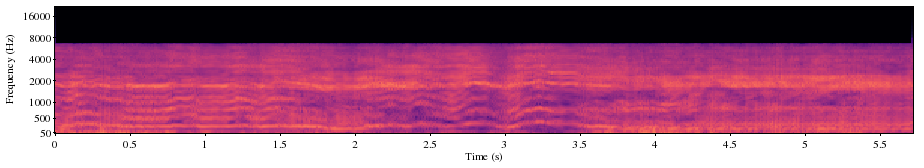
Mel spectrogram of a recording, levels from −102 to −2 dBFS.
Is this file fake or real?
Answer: fake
